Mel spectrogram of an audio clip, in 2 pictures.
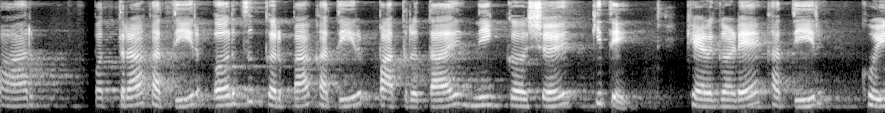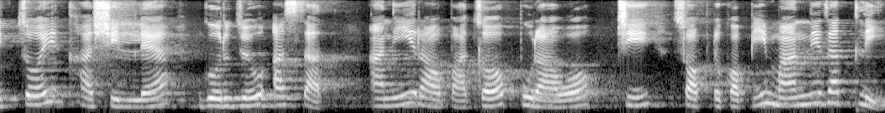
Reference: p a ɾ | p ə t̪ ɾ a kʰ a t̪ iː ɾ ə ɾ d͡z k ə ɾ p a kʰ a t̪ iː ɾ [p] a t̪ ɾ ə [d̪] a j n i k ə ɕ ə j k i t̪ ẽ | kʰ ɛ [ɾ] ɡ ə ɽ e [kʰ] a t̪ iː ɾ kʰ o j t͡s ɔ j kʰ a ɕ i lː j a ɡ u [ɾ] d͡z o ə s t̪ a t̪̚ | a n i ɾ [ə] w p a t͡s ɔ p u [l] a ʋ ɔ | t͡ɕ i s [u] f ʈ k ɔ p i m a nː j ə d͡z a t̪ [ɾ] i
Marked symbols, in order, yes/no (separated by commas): yes, no, no, yes, yes, no, no, no, no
